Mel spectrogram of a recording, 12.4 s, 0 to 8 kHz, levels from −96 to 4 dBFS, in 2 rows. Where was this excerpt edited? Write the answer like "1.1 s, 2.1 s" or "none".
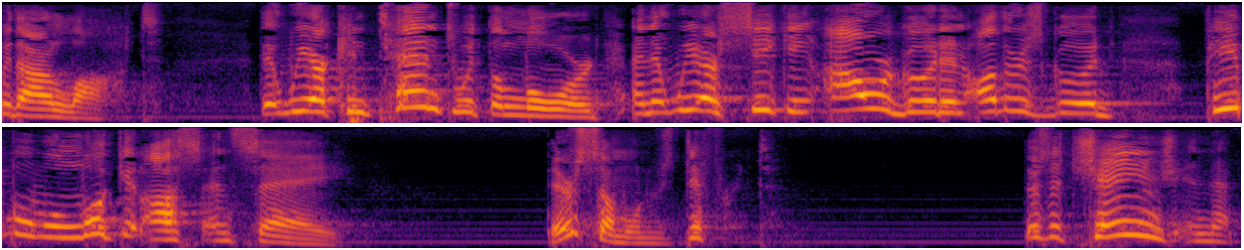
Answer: none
